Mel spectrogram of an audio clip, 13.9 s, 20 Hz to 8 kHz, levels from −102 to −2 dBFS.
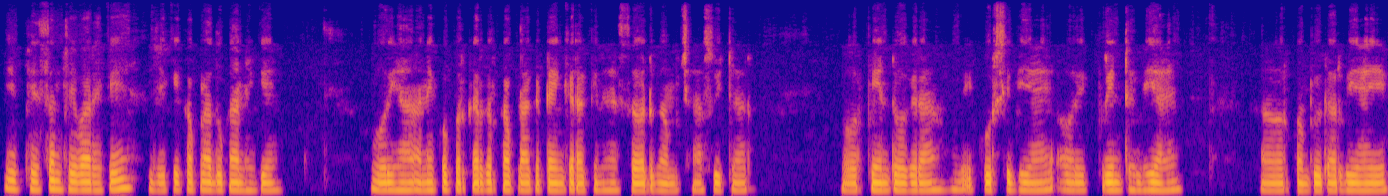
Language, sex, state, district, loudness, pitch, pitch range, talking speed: Sadri, male, Chhattisgarh, Jashpur, -25 LUFS, 115 Hz, 115-120 Hz, 175 wpm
